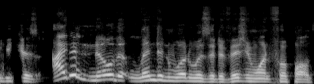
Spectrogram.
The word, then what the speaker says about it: Lindenwood: What do you know about Linwood? – I know that they're pronounced Lindenwood. – Oh, yeah, sorry. My bad.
